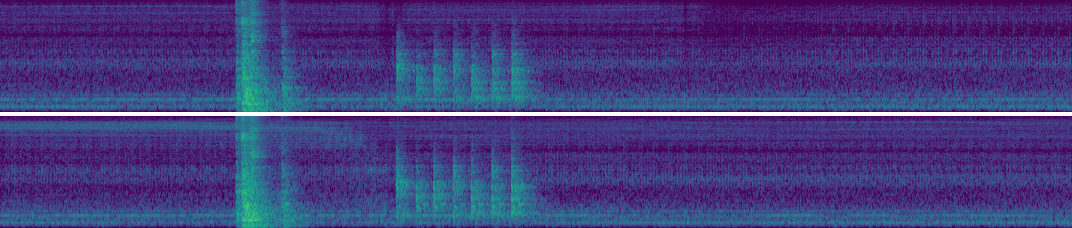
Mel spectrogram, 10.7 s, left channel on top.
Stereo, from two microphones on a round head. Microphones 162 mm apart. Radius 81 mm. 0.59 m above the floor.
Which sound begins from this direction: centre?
Tearing paper, at 2.4 s.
